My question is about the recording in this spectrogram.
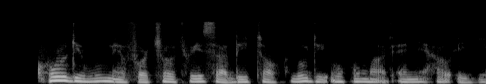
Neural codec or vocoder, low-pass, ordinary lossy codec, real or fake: codec, 16 kHz, 1.1 kbps, Voila-Tokenizer; none; none; fake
